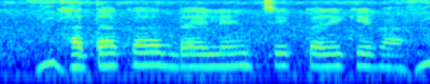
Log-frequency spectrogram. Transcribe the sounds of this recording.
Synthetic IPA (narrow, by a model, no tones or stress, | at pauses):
ɡʱat̪akabɛɪlẽŋt͡ʃekːəɾekebaːd̪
